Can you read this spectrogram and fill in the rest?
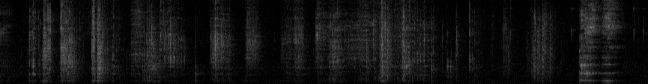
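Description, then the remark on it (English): Someone drinks root beer in a series of short gulps and slurps, with crinkly rustles of the container and a few throaty, burp-like sounds over a steady low hum. No one speaks. “As I freaking drink the rest of my root beer.”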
